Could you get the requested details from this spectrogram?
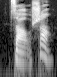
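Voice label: "zao3shang4", Chinese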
